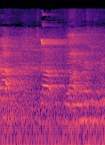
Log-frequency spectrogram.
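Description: Badminton rackets striking a shuttlecock, a couple of sharp knocks, one near the start and one about a second in, over people talking. A short high squeak, typical of a court shoe on the floor, comes about a second in.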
